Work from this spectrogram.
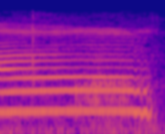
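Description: A pet cat gives a short, faint meow-like call that lasts under a second, with no talking.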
